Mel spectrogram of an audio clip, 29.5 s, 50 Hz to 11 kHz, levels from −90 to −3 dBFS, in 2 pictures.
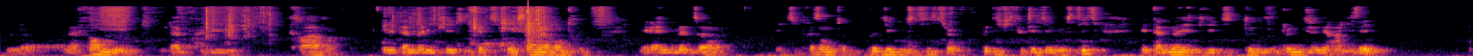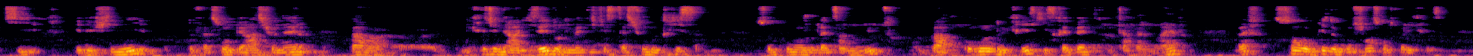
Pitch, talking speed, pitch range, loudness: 110 Hz, 155 wpm, 105-120 Hz, -28 LUFS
